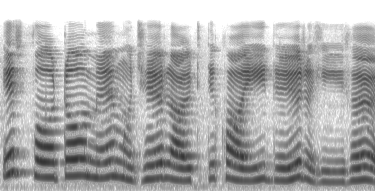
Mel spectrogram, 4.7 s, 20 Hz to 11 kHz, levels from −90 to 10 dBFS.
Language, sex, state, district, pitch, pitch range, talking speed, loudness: Hindi, female, Madhya Pradesh, Katni, 235 Hz, 210-265 Hz, 115 wpm, -16 LUFS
